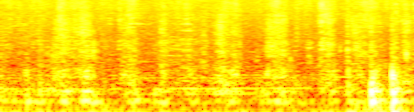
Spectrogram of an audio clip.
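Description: Sticky yeast bread dough being kneaded by hand in a glass bowl: faint, irregular soft pats and squishes.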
